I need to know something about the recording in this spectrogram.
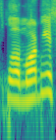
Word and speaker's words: Morbius: it's below things like morbi morbius is it morbius did I just say it right or wrong Mor morus morbius it's morbius it's below the Marvel Marvel is it below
